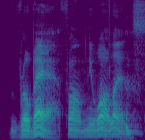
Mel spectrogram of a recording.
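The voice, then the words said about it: Put-on Cajun accent, fairly good. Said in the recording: “Do a Cajun accent. ... That's actually pretty good.”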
